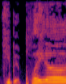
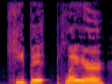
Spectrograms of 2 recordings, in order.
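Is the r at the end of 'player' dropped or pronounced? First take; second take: dropped; pronounced. First: The final r of player is dropped. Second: The final r of player is clearly pronounced. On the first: It sounds more street and tough. "Is that is that more thug?" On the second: It sounds careful and proper. "Am I saying that too too perfectly?"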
